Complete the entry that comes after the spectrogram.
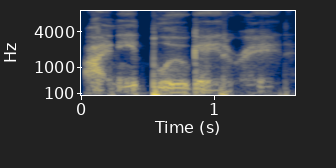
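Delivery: faint sickly whisper; pitiful whispered plea; weak whisper. Retold or imitated. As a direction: whisper it like you're too sick to talk. Sick, begging for Gatorade.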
